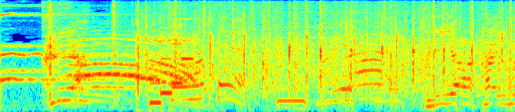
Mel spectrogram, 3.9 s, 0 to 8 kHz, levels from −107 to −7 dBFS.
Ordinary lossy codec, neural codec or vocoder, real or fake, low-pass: none; none; real; none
